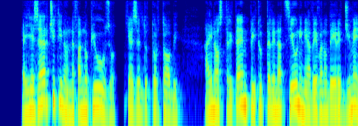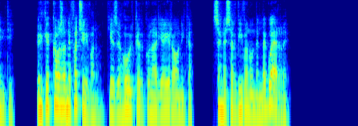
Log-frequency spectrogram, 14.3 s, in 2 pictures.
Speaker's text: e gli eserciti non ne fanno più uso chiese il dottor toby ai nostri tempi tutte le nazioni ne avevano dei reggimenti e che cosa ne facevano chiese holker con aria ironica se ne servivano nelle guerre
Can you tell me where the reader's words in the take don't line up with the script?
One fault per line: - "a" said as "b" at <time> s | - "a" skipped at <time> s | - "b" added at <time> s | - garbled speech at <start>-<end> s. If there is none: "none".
none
